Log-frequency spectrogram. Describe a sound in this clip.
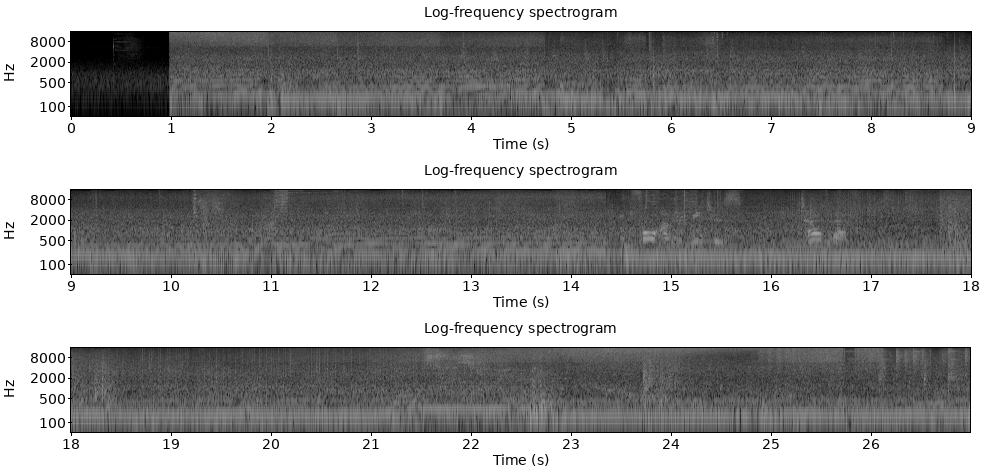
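A car engine revs high and shifts gears as it speeds along.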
